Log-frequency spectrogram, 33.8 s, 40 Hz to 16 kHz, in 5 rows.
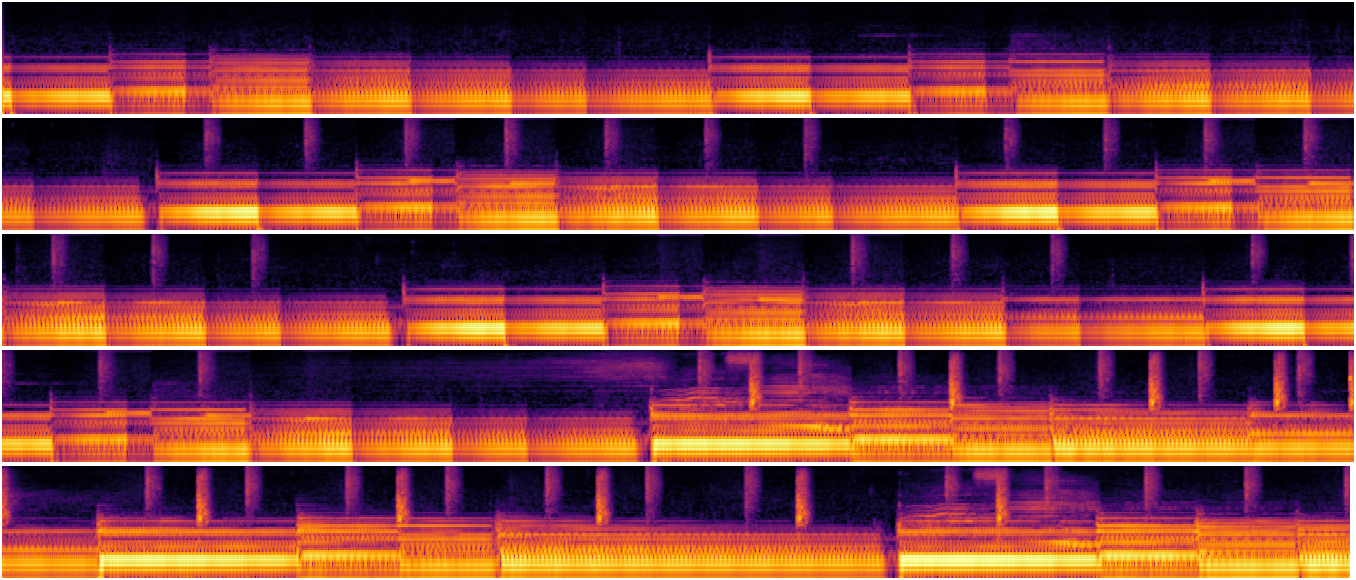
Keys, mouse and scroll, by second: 0.0 g, 2.5 x, 4.1 g, 4.2 y, 4.9 click, 6.6 g, 6.8 y, 9.8 s, 12.7 r, 14.6 click, 15.0 ctrl+5, 15.3 middle click, 15.7 Tab, 15.9 middle click, 20.4-22.2 drag, 25.0 shift+a, 27.9 middle click, 28.9-29.8 drag, 30.2 click, 33.5 click.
